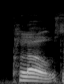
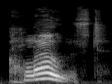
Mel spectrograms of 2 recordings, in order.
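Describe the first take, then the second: First: Said in the usual way. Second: Louder, punched single word; closed barked loud; emphatic. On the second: Real, not acted. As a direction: slam the word closed shut. Repeating closed at the critic.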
